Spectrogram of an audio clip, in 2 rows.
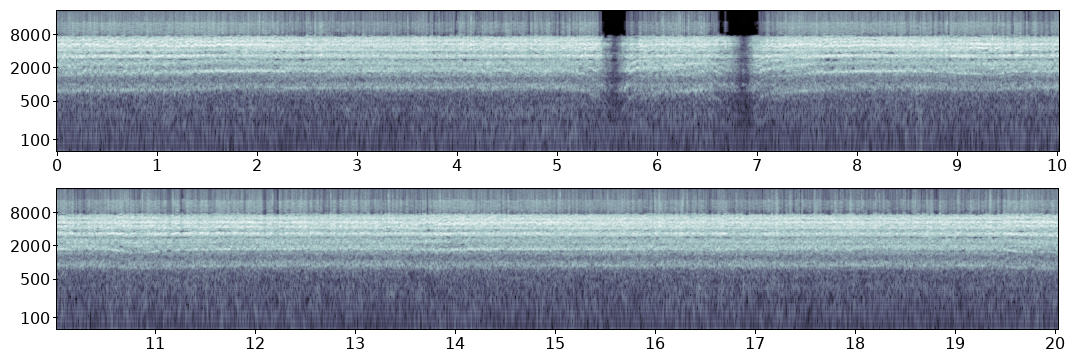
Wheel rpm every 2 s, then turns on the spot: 190, 230, 200, 140, 220, 230, 230, 230, 230, 230.
none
